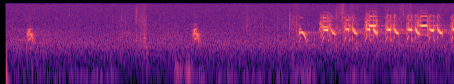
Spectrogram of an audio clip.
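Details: Grey francolin (teetar) calling: a few isolated sharp notes, then a fast run of loud, ringing, repeated call notes begins after a quiet stretch and builds in strength, with nearly three notes per second.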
